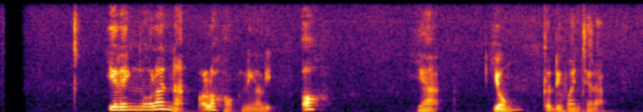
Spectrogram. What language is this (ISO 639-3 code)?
sun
